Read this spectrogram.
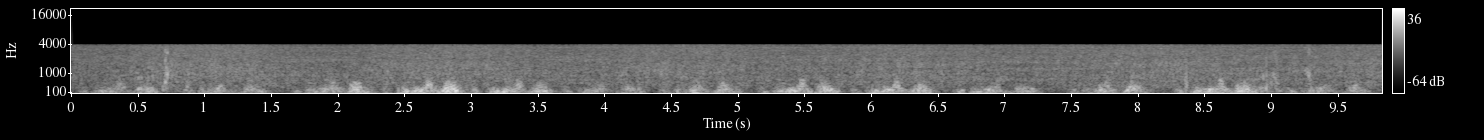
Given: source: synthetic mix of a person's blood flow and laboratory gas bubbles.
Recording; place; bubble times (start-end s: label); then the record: Doppler ultrasound of blood flow; precordium
0.47-0.89 s: bubbles
8.72-9.12 s: bubbles
9.21-9.34 s: bubbles
From the record:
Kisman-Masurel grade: 211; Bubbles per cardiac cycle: several, 3 to 8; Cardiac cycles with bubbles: 1 to 10%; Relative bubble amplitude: barely perceptible (0.100 to 0.250); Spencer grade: 1 (occasional bubble signal discernible with the cardiac motion signal, with majority of cardiac periods free of bubbles); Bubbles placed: anywhere in the cardiac cycle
